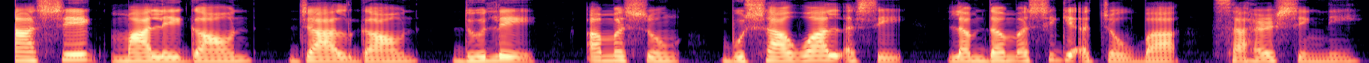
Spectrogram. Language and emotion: Manipuri, neutral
